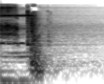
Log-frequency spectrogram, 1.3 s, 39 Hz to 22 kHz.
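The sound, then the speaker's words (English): A door slammed hard makes a single heavy thud that follows a loud, noisy burst, then decays into a short fading rumble. “And I scream at the top of my 10-year-old lungs and I slam the door hard.”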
